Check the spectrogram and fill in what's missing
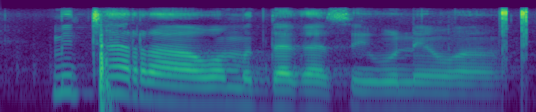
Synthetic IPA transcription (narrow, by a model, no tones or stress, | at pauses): mitʰarawamud̪akasiunɛwa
